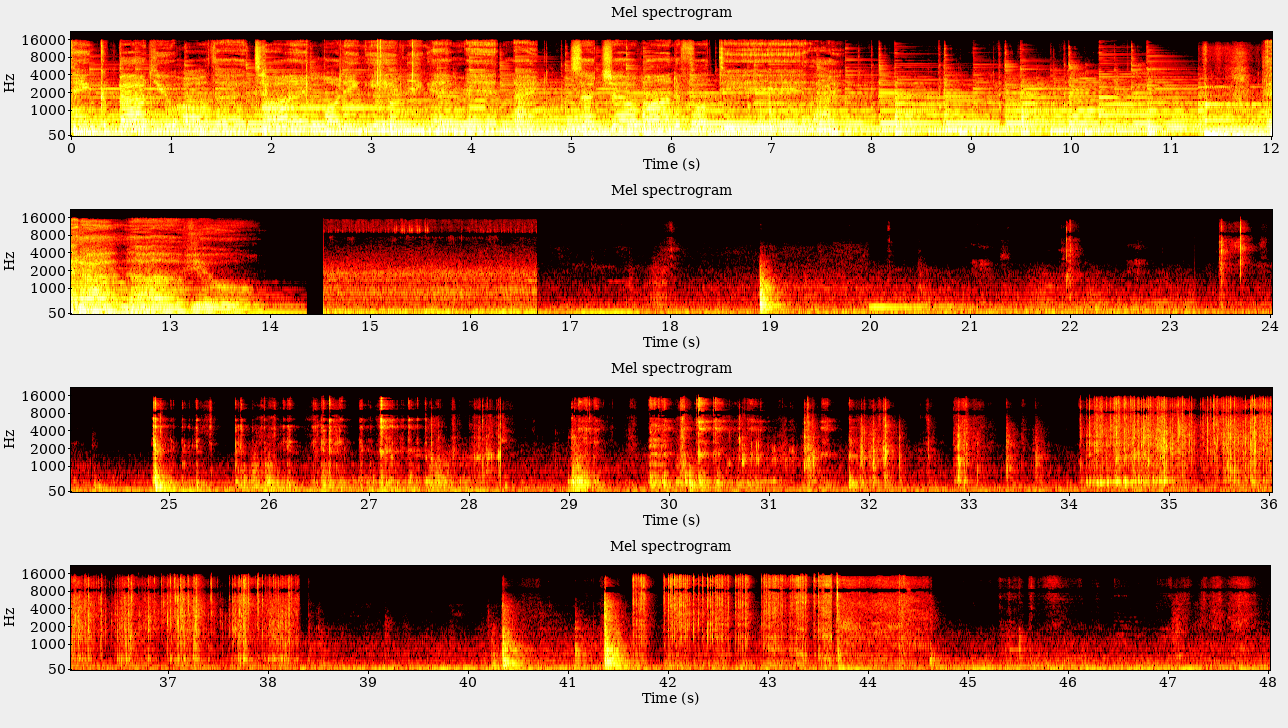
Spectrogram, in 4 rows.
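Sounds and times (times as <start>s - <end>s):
packaging crinkling and tearing: 30.9s - 33.3s, 34.1s - 38.4s, 41.6s - 44.6s.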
